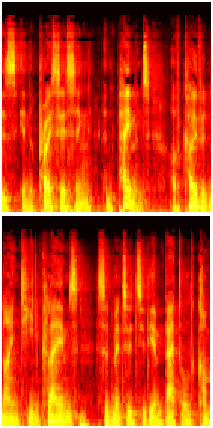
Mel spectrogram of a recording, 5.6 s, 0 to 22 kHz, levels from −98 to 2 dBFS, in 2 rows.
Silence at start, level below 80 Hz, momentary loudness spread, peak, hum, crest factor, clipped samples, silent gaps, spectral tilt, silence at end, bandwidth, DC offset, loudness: 0 s; -34 dBFS; 7 LU; -4 dBFS; none; 18 dB; under 0.1%; none; -3.5 dB/octave; 0 s; 15 kHz; under 0.1%; -21 LUFS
